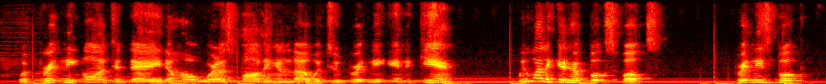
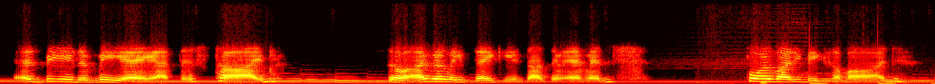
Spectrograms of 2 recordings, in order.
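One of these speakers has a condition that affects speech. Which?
The second: cerebral palsy.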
